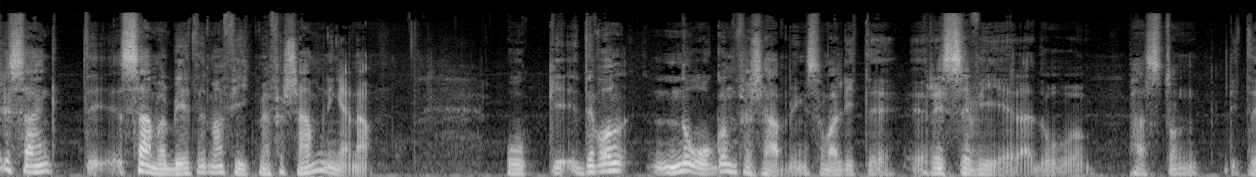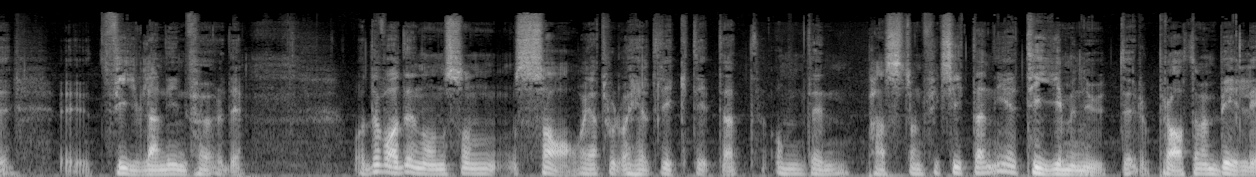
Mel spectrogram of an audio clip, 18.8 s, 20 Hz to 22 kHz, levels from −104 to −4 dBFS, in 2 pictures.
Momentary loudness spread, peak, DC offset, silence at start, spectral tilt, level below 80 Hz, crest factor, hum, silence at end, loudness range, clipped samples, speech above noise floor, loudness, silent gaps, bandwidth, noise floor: 14 LU; -10 dBFS; under 0.1%; 0 s; -5 dB/octave; -50 dBFS; 18 dB; none; 0 s; 5 LU; under 0.1%; 27 dB; -28 LUFS; none; 16.5 kHz; -55 dBFS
